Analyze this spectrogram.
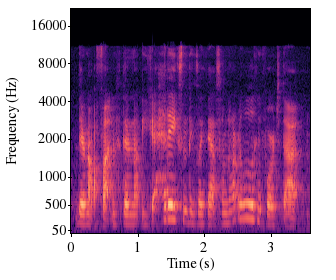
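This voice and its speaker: Noticeable background noise sits behind the speech. A woman talks with ordinary pitch variation. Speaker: vlogger and life coach. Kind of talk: casual vlog talk to camera. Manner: stuttering, halting; casual with many fillers.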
